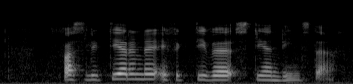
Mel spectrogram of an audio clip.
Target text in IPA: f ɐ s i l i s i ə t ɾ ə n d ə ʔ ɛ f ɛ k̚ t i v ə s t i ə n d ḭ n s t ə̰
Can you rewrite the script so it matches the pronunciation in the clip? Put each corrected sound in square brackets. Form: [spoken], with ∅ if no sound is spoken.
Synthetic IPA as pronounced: f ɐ s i l i [t] i ə [∅] ɾ ə n d ə ʔ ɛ f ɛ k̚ t i v ə s t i ə n d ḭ n s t ə̰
